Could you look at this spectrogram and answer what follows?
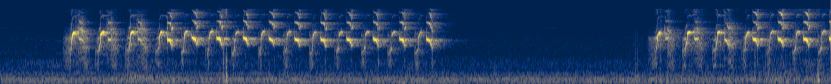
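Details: A dancing cockatiel sings, showing off its heartwings. A steady string of clipped, buzzy chirps runs for about three seconds, then a pause, then another burst starts. A faint hum of a room sits beneath.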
